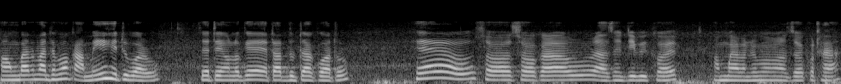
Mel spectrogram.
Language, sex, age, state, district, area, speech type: Assamese, female, 45-60, Assam, Jorhat, urban, spontaneous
